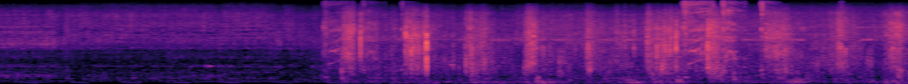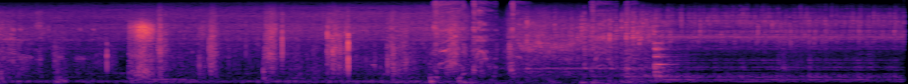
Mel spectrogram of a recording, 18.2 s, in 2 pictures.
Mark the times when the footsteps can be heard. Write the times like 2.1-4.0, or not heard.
3.2-14.8.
